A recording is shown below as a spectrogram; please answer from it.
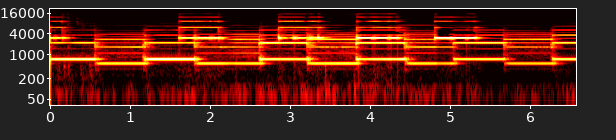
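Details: Notifier NFS2-640 fire alarm system test: after pulling a JCI JBG12LX pull station, System Sensor notification appliances sound a 3000 Hz two-tone alarm alternating about every half second with shrill chirps, working properly.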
